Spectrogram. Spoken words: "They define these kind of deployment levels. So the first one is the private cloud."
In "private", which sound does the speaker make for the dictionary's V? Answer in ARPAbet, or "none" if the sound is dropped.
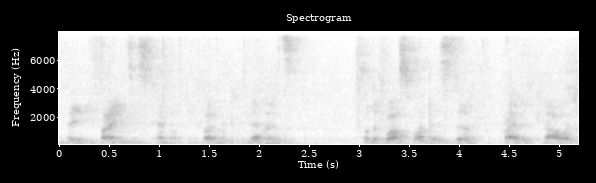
V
